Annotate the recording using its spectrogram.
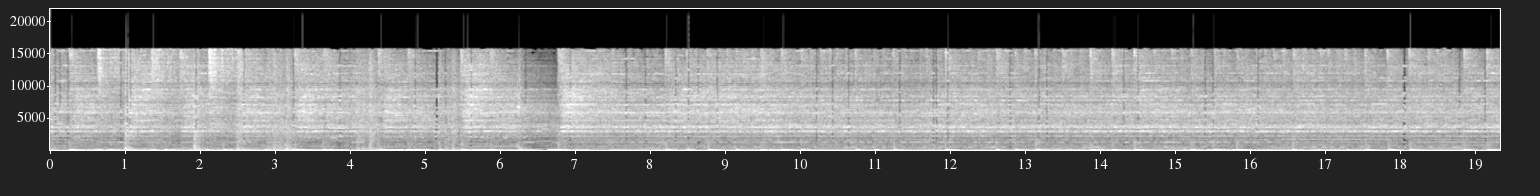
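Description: Live rock band playing an instrumental passage on electric guitars, bass guitar and drum kit, with no vocals. The music breaks off briefly about six and a half seconds in, then comes back with held guitar chords over the drums.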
